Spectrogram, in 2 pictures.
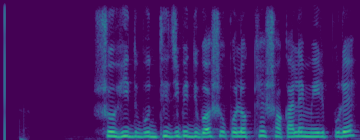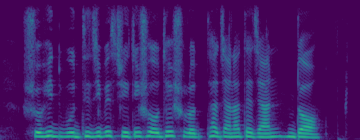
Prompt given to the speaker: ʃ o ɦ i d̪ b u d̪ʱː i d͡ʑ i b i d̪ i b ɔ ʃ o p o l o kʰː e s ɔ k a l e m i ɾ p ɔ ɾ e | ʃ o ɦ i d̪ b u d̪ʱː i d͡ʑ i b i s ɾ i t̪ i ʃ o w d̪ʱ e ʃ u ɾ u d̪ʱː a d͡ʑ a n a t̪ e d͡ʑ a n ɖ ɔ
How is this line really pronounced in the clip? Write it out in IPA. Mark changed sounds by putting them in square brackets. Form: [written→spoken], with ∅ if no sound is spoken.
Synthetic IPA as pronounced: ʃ o ɦ i d̪ b u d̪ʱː i d͡ʑ i b i d̪ i b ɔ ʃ [o→u] p o l o kʰː e [s→ʃ] ɔ k a l e m i ɾ p [ɔ→u] ɾ e | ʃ o ɦ i d̪ b u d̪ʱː i d͡ʑ i b i s ɾ i t̪ i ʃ o w d̪ʱ e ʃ u ɾ [u→o] d̪ʱː a d͡ʑ a n a t̪ e d͡ʑ a n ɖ ɔ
